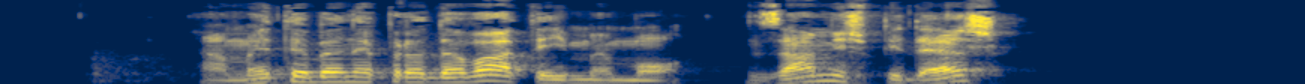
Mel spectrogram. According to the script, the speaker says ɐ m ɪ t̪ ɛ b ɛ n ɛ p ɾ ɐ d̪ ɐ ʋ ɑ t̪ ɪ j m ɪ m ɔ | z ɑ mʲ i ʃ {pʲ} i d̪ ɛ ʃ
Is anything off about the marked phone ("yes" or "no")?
no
